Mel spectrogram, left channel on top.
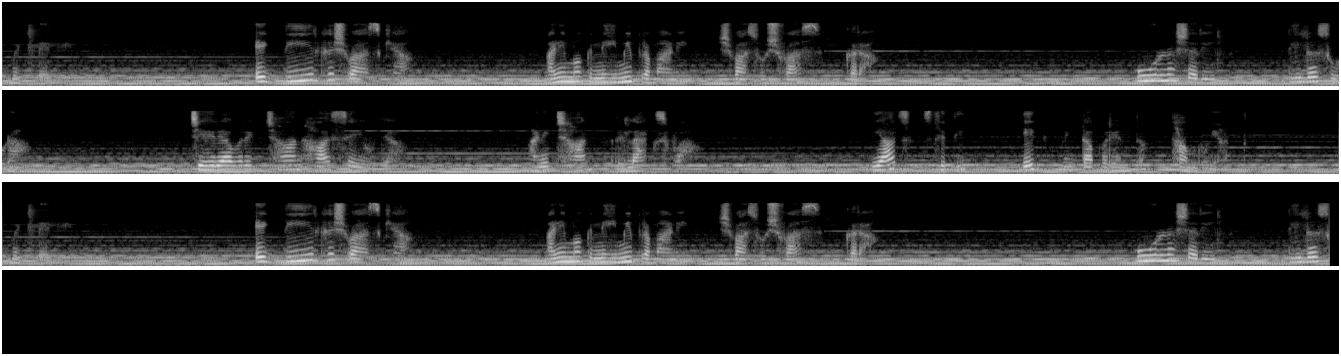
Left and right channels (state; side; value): drops out; right; at 13.3 s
